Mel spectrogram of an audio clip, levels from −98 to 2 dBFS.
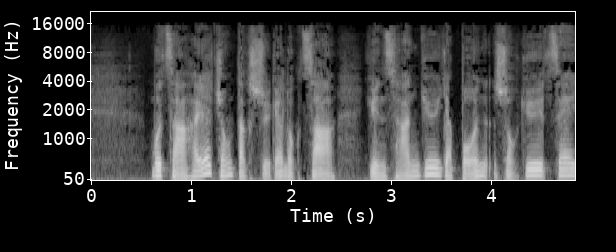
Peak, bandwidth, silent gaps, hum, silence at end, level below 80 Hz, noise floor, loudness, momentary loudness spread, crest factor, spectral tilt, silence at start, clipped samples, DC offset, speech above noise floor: -4 dBFS; 16 kHz; none; none; 0 s; -42 dBFS; -48 dBFS; -22 LUFS; 5 LU; 18 dB; -5.5 dB/octave; 0.6 s; under 0.1%; under 0.1%; 27 dB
